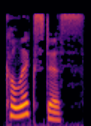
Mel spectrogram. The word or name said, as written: calixtus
